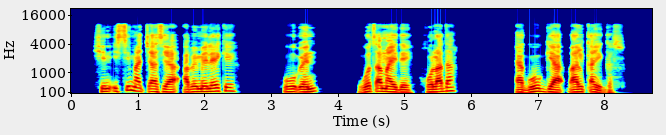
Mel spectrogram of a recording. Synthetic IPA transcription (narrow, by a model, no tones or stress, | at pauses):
ʃɪnɪsːɪmɐt͡ʃʼːaːsɪjaːʔɐbɛmɛleːkɛ | huːɓɛn | wɔt͡sʼɐmɐjd̪ɛhɔlɐd̪ɐ | ʔɐɡuːɡːɪjaːɓɐlkʼːɐjɛɡːɐs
